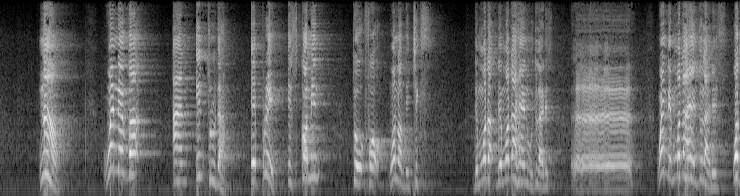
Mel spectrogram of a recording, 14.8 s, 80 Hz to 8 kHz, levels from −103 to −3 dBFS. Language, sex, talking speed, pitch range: English, male, 125 wpm, 215-315 Hz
